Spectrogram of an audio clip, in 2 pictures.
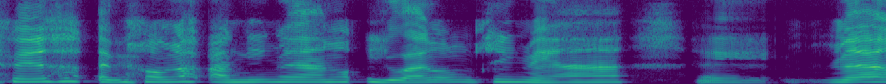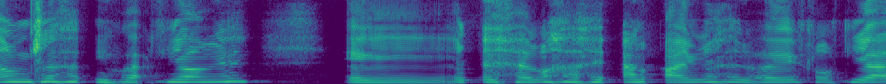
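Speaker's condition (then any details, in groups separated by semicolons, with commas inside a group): Moebius syndrome, congenital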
